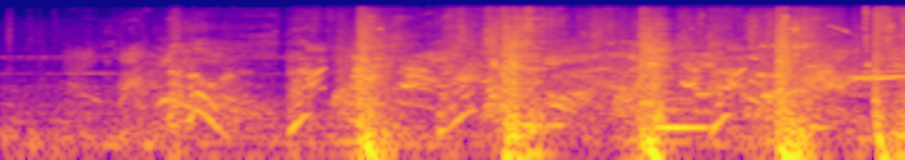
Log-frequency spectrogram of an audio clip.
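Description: A creature screeches and snarls.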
